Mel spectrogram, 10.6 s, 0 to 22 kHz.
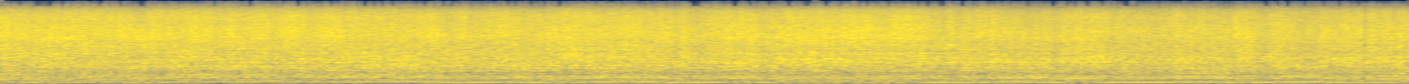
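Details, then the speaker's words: Freshly rebuilt Holden 308 V8 on a part chassis, first start attempt: starter churns it over evenly, but it never catches because the gauge shows no fuel. Cranks but no start, no fuel. "on the gauge. On the gauge. No fuel, no fuel."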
